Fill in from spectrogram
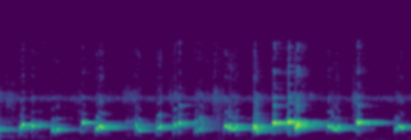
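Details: Female sooty-headed bulbul calling to lure a male: a steady series of short, liquid, slurred notes about three per second, some louder, falling phrases.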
